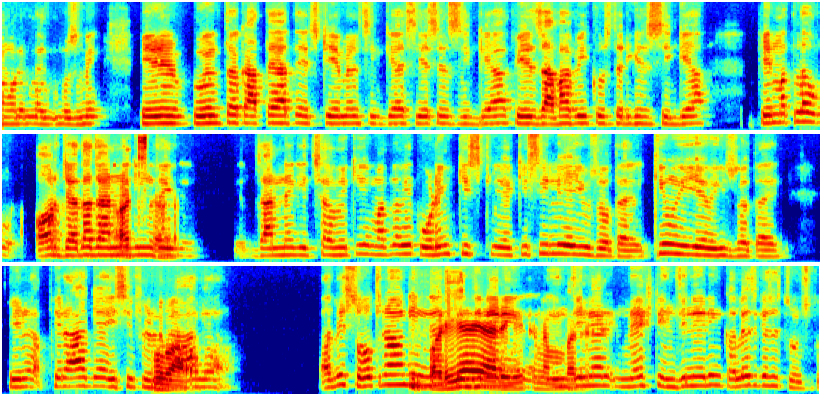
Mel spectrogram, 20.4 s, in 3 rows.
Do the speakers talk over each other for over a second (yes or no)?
yes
